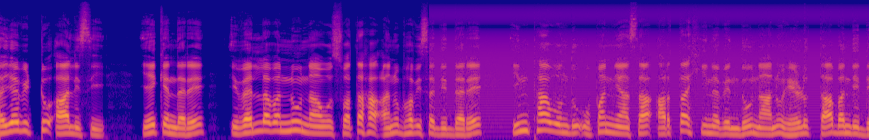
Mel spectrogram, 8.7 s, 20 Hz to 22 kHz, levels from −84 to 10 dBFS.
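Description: A nearby DECT cordless phone or base station pulses its transmitter every 10 ms, and the audio circuitry rectifies those bursts into this speech recording. From 4.30 s, just after "ಏಕೆಂದರೆ ಇವೆಲ್ಲವನ್ನೂ ನಾವು ಸ್ವತಃ", DECT cordless phone buzz appears: a thin, steady 100 Hz buzz rich in harmonics, roughly 20 dB below the speech, lasting until 8.70 s.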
